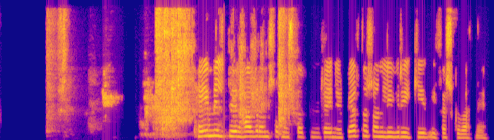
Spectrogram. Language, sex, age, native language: Icelandic, female, 18-19, Icelandic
